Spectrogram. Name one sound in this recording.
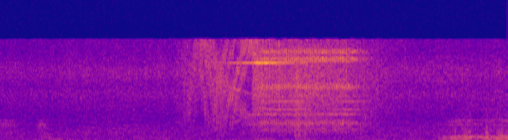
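A laser beam zaps with a sharp electronic burst.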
